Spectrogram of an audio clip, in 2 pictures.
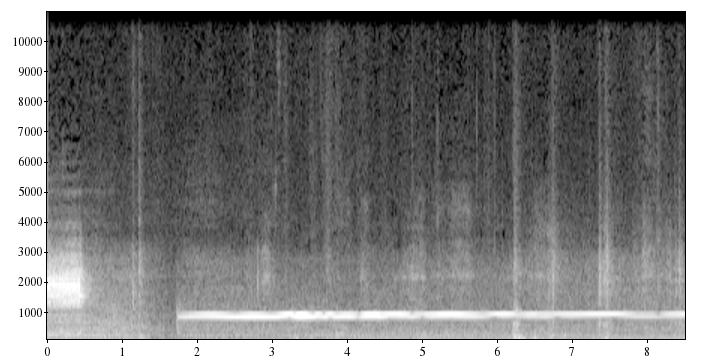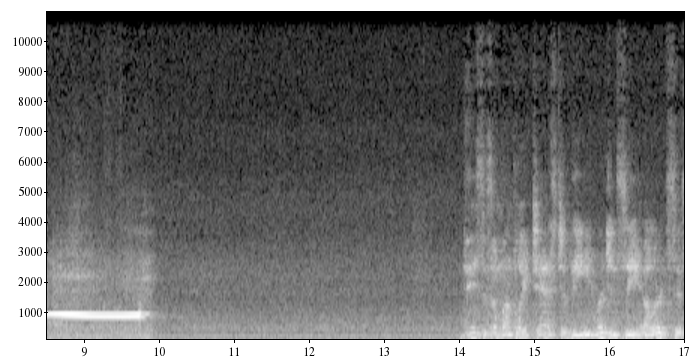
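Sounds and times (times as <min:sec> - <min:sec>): two-tone attention signal: 0:01.8 - 0:09.9.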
